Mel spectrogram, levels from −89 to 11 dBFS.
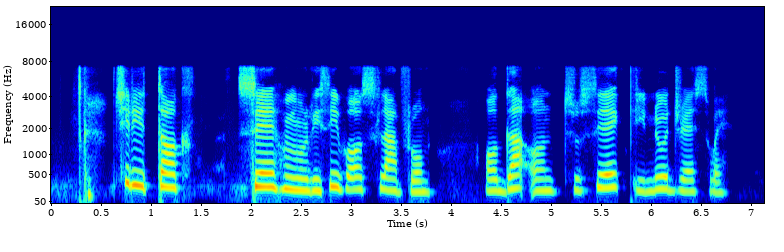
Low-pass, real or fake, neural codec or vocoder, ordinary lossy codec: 7.2 kHz; fake; codec, 16 kHz, 1 kbps, X-Codec, HuBERT features, trained on LibriSpeech; none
